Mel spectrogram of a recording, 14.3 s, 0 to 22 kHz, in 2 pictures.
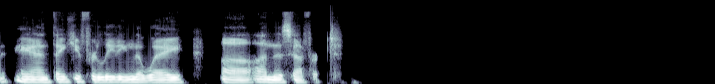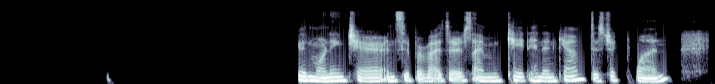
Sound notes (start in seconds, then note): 3.8 silence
